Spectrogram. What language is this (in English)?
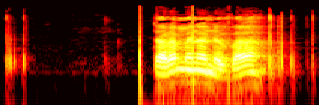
Eton (Cameroon)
